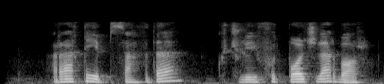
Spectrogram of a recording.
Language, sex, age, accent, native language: Uzbek, male, 18-24, Toshkent shahri, Uzbek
